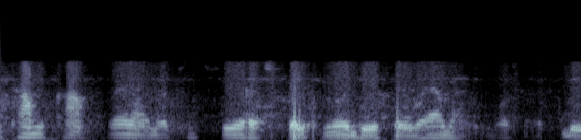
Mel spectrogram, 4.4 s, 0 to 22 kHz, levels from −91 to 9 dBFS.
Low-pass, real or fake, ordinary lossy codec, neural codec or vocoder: 3.6 kHz; real; none; none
